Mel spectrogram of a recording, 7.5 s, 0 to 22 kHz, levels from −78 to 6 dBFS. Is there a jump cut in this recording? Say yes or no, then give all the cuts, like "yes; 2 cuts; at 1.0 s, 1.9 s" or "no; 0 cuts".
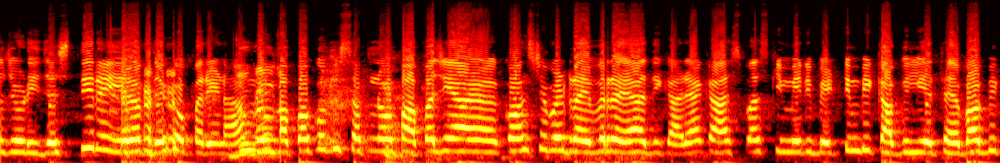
yes; 1 cut; at 2.1 s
